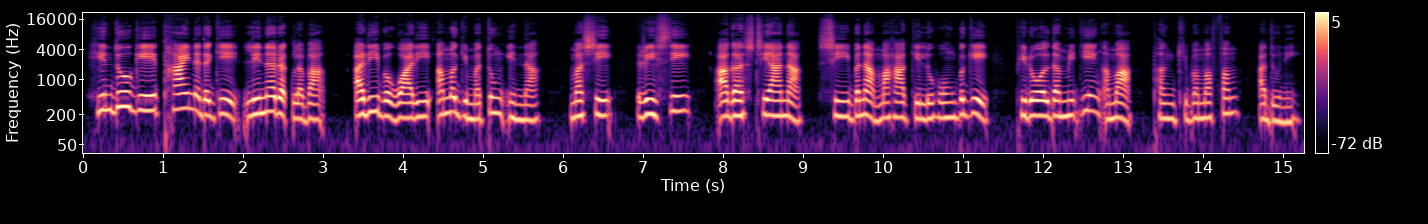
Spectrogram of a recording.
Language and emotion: Manipuri, neutral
